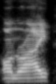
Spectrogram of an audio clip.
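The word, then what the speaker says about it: Henri: Henry because it was the French Canadian pronunciation of Henry onri so the uh National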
